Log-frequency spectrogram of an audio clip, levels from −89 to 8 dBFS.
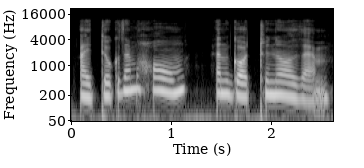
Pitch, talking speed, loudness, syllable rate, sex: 210 Hz, 205 wpm, -18 LUFS, 4.2 syllables/s, female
